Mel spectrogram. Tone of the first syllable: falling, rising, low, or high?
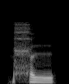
low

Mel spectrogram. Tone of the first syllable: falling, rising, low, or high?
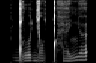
low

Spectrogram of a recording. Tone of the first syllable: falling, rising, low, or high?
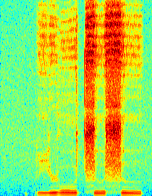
rising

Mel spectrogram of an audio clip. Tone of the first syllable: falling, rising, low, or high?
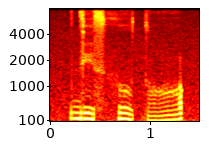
falling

